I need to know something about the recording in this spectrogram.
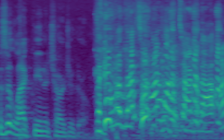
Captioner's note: laughs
